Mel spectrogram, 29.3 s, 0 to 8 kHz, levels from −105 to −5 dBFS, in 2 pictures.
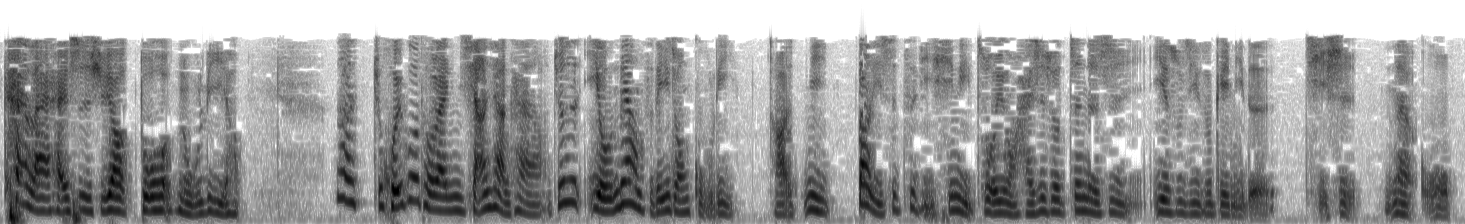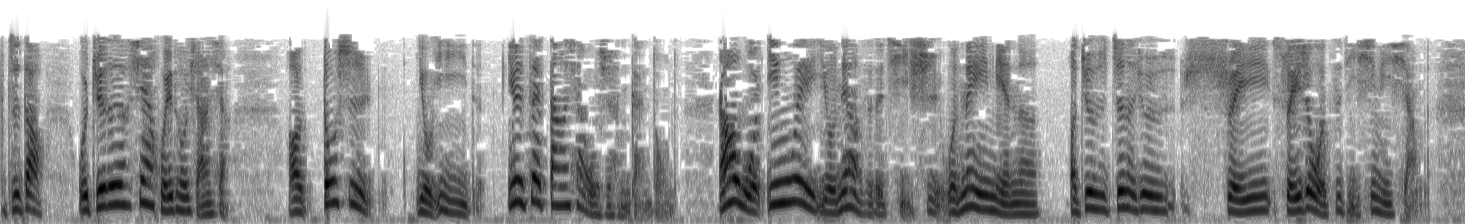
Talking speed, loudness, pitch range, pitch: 260 characters per minute, -18 LUFS, 155-225 Hz, 185 Hz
